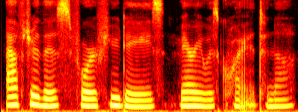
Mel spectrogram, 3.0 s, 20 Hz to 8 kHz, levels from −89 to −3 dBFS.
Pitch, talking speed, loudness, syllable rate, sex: 195 Hz, 200 wpm, -16 LUFS, 4.8 syllables/s, female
